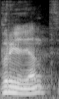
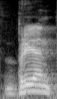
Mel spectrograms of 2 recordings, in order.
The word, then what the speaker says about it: Brillant: Actually, it's not Brillant. Brillant is in the English pronunciation. Brillant, as it is written here, it's a French word, but I don't want to try my French.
